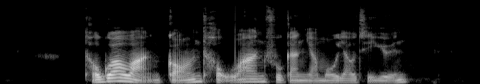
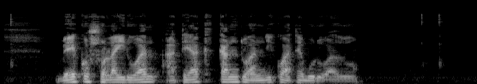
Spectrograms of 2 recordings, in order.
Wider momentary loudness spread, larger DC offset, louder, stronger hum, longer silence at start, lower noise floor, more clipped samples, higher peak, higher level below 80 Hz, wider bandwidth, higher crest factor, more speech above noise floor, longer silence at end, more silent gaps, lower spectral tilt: first, 13 LU vs 8 LU; neither; first, -20 LUFS vs -24 LUFS; neither; first, 0.85 s vs 0.1 s; about the same, -67 dBFS vs -68 dBFS; neither; about the same, -2 dBFS vs -2 dBFS; second, -62 dBFS vs -56 dBFS; first, 15.5 kHz vs 11.5 kHz; about the same, 20 dB vs 24 dB; about the same, 47 dB vs 44 dB; second, 0.75 s vs 1.2 s; neither; first, -7 dB/octave vs -5 dB/octave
